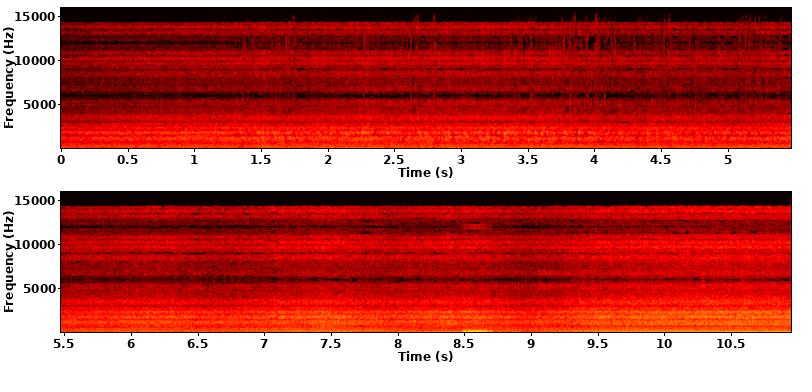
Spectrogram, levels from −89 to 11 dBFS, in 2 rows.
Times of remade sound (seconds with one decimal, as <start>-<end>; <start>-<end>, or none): 1.3-5.4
